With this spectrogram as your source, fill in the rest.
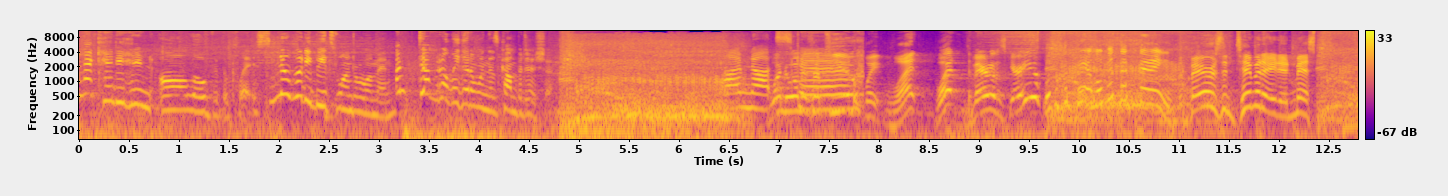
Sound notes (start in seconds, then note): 4.8 roaring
